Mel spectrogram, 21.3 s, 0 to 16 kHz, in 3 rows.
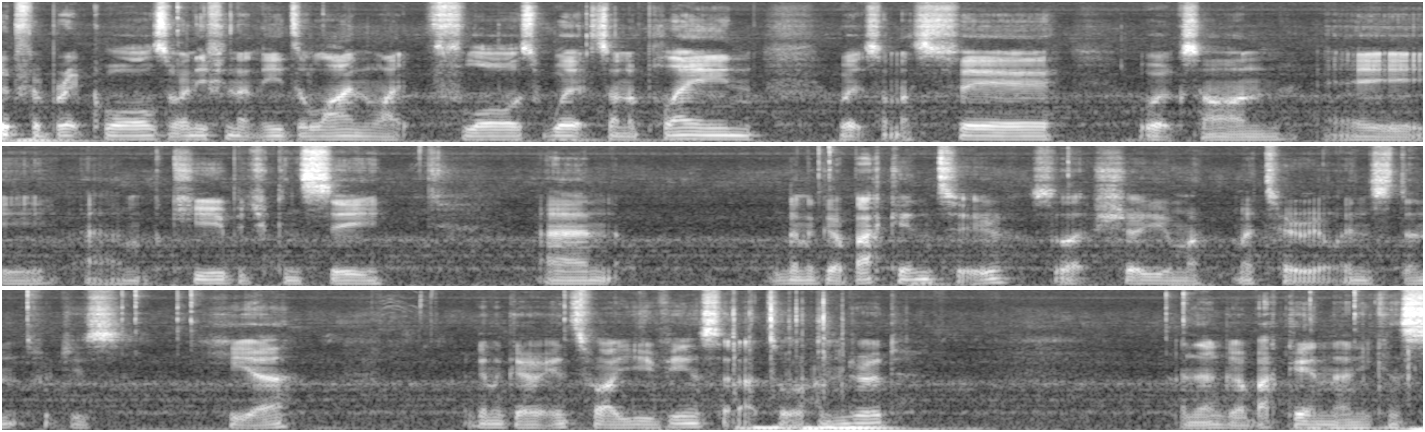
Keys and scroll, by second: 18.4 Return.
